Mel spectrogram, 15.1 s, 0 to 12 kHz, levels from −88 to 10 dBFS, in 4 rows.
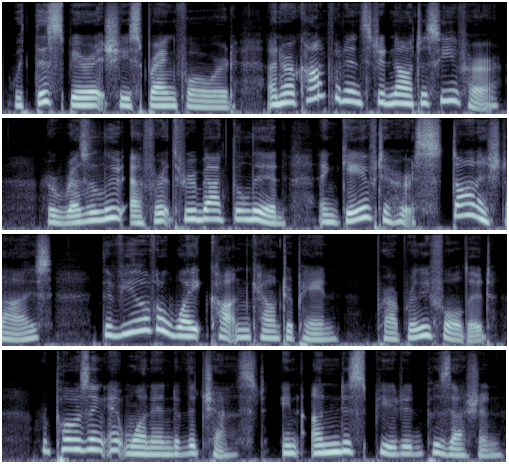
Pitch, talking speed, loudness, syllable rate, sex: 200 Hz, 180 wpm, -17 LUFS, 5.8 syllables/s, female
